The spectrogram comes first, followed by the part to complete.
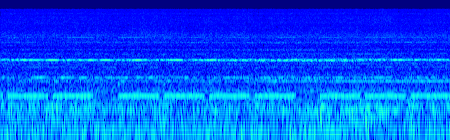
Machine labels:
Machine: slide rail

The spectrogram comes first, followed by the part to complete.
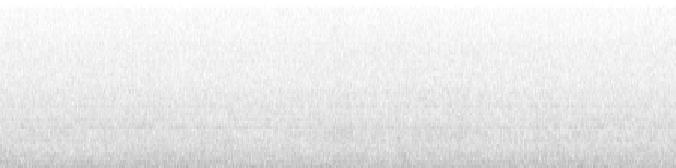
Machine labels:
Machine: fan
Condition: abnormal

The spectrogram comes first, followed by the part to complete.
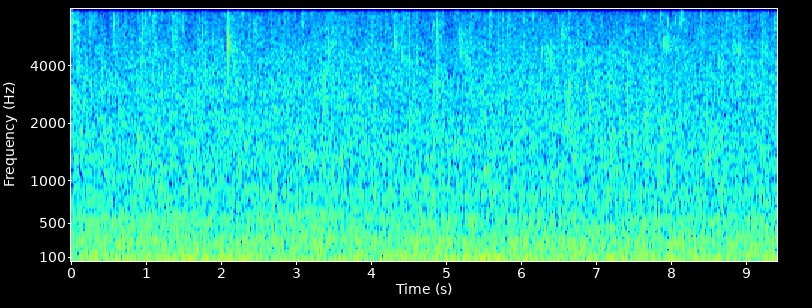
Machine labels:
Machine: pump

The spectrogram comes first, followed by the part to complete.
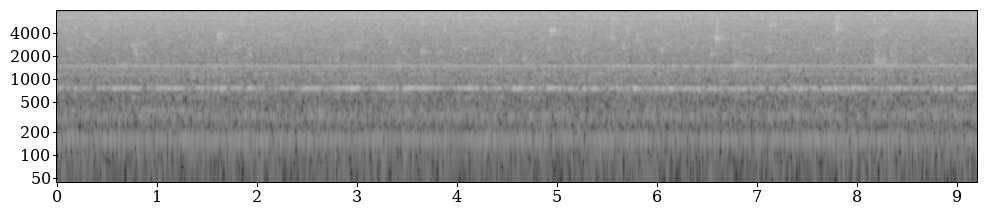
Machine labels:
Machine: pump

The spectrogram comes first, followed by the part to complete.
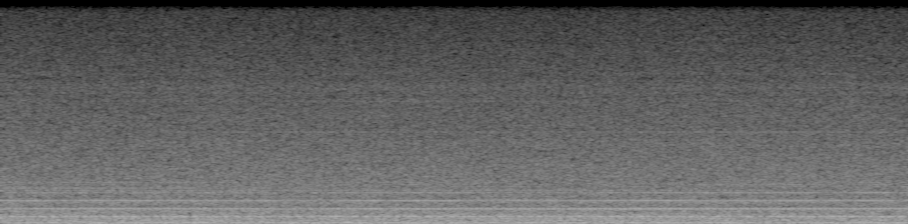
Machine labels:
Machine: fan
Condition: normal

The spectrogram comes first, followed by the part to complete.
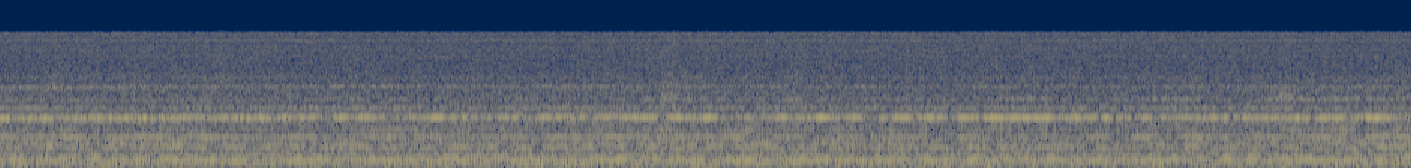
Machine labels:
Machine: pump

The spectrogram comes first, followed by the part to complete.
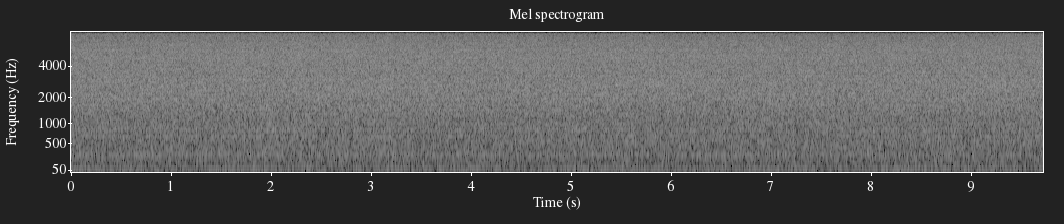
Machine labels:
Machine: fan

